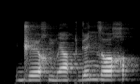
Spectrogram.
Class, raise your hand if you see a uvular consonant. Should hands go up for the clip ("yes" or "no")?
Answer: yes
